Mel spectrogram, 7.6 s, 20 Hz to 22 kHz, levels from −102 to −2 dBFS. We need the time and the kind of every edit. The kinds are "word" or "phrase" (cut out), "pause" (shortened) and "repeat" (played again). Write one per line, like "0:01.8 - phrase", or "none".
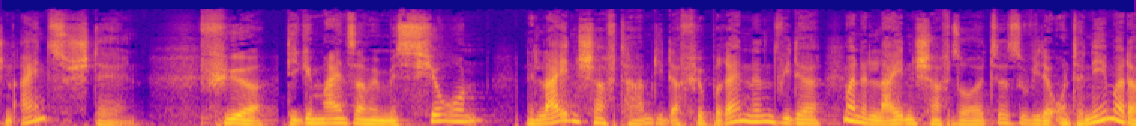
0:01.3 - word
0:01.8 - pause
0:05.2 - word
0:05.6 - word
0:06.3 - word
